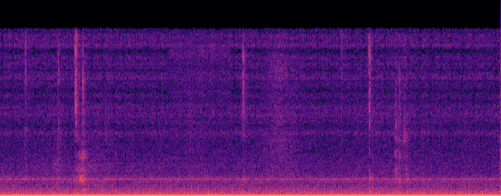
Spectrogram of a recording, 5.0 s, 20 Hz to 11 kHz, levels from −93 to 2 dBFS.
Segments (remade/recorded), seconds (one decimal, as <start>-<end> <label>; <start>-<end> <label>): 0.0-1.7 recorded; 1.7-2.3 remade; 2.3-5.0 recorded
